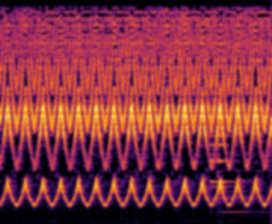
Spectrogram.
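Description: Small loudspeaker driven by a breadboarded alarm tone-generator circuit, playing its sixth tone mode: a fast siren-like warble, the pitch sweeping up and down about five times a second.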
